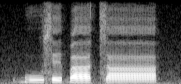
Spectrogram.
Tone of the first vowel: high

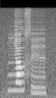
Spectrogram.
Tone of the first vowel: high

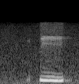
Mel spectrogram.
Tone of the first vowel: low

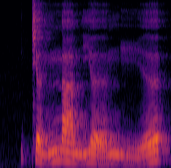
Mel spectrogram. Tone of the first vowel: low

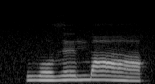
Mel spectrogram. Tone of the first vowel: low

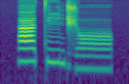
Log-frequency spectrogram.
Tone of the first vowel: high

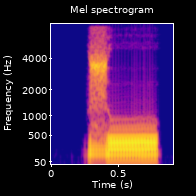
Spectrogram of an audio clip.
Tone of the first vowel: high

